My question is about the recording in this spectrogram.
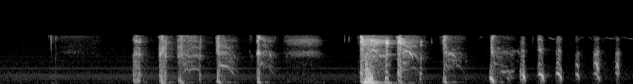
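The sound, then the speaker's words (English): A person coughs repeatedly, starting with a few harsh, separated coughs, then one heavy fit, followed by a rapid string of short, sharp coughs. No talking. “I'm sorry, I'm not laughing at the fact that you're coughing.”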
